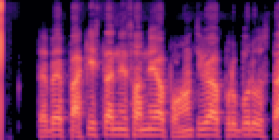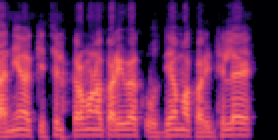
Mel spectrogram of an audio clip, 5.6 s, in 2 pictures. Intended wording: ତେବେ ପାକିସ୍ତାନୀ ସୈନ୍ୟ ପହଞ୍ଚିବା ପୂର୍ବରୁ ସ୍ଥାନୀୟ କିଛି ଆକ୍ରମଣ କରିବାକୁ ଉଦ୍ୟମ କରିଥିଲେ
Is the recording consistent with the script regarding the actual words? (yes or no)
yes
